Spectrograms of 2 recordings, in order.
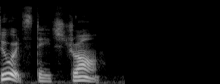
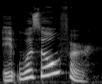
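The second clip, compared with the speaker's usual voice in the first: ordinary delivery, nothing marked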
